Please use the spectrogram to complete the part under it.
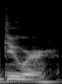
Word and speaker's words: Dewar: It's pronounced Dewar. I believe originally there was a umlaut over the U, but Ellison Island and all that, and that disappeared.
